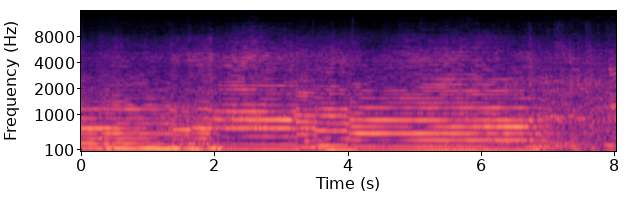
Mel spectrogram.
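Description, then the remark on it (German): A loud, deep horn of the cruise ship Disney Dream, sailing to the Bahamas, plays a sustained melody, its rich harmonic tones stepping from note to note over about eight seconds with no talking. “Die Disney-Helden, die sind nämlich hier die die Hauptdarsteller auf diesem Schiff auch im Schiffshorn.”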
